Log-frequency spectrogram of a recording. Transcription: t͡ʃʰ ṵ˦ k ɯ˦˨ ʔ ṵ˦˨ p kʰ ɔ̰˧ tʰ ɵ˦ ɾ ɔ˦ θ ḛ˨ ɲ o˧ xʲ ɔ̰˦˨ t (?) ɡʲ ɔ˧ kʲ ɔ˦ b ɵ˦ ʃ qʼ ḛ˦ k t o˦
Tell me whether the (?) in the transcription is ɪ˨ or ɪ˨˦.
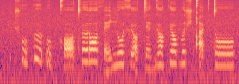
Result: ɪ˨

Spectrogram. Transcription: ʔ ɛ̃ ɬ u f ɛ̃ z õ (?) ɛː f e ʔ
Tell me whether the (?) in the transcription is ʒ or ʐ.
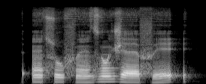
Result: ʒ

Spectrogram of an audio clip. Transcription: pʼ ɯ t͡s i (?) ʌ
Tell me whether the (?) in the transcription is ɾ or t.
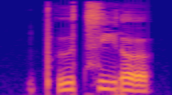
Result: ɾ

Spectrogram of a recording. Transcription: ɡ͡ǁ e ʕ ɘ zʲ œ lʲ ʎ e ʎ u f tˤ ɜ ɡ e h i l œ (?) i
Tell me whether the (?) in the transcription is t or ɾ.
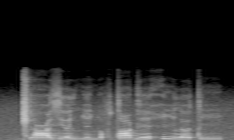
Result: t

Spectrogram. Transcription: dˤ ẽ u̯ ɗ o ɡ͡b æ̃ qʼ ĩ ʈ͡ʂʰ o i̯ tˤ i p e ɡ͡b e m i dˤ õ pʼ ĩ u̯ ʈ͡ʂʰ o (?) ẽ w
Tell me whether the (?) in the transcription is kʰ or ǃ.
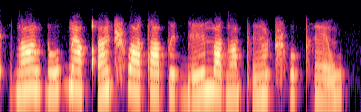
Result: kʰ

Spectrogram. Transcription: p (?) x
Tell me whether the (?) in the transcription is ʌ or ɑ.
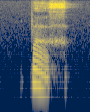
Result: ʌ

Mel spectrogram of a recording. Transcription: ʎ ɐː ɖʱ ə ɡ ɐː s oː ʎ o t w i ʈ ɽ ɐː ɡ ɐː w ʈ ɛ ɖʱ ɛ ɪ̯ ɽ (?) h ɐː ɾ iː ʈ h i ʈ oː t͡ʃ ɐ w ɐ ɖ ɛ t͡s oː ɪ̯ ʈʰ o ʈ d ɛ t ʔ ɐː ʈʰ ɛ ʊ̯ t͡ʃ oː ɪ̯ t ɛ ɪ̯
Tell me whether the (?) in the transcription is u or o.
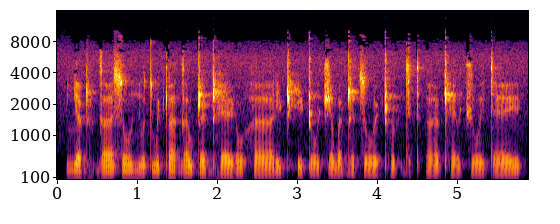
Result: o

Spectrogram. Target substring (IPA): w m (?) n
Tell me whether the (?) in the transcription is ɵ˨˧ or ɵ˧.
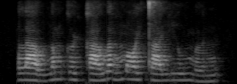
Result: ɵ˨˧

